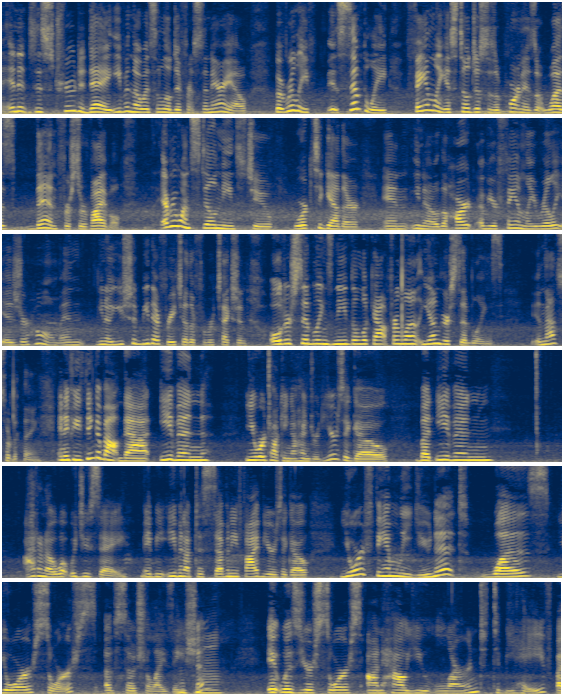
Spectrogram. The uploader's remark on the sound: The replay is a live recording by the Roadschool Moms team from the back porch and behind the wheel. Broadcasts from central Florida.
